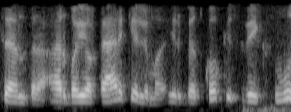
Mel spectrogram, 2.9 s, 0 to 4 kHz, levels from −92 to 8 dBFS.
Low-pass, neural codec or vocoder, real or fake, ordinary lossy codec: 3.6 kHz; none; real; MP3, 24 kbps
